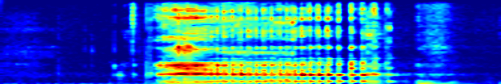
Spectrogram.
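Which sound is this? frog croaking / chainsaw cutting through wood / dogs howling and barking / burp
burp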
